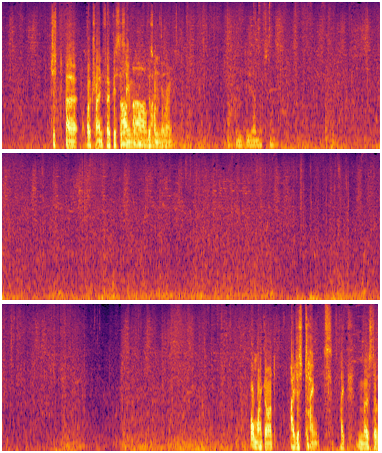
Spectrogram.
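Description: Explosions boom during a game battle.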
